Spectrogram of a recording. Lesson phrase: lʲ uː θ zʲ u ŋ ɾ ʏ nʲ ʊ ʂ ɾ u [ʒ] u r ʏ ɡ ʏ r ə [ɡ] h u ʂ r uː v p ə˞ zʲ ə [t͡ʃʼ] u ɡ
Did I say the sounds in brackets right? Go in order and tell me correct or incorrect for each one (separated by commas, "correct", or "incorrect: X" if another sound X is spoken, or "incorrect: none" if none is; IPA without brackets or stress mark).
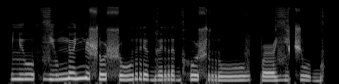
incorrect: ʂ, correct, incorrect: t͡ʃ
